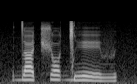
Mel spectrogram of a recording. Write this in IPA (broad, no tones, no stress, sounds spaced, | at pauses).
d a t͡ʃ ɔ ɡ͡ǀ e v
